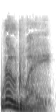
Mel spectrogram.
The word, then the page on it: roadway: British English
